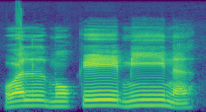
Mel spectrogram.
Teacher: قی یا مدہ ہے، می بھی یا مدہ ہے، دونوں کو ایک ایک الف کی مقدار کے برابر کھینچ کر پڑھیں گے۔ قاف مستعلیہ ہے، پر پڑھا جائے گا۔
